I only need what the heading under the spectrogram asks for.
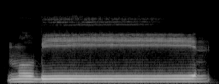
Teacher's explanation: ini hukumnya berubah menjadi Mad Arid lisukun ya mubin ya boleh dibaca Dua harakat boleh dibaca empat harakat boleh dibaca enam harakat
